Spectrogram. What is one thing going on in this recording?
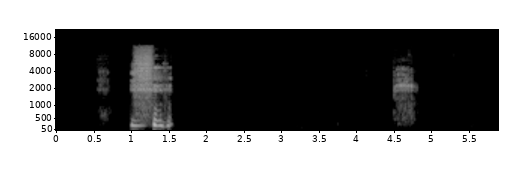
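A young woman speaks briefly and softly, close to a microphone.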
